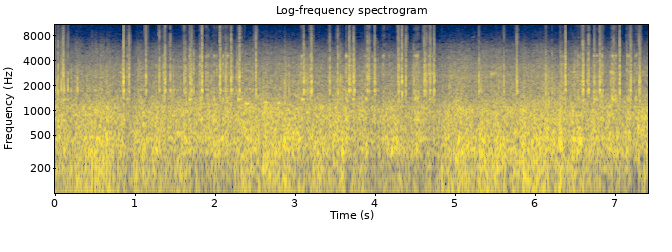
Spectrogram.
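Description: Passenger train running at speed, heard from an open door or window of a coach: a steady rush of wheels on the rails, with dense sharp clicks and rattles as it rounds a curve.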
